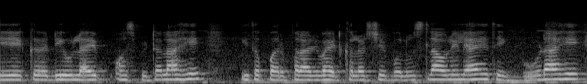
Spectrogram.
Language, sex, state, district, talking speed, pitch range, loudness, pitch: Marathi, female, Maharashtra, Solapur, 185 wpm, 210-225 Hz, -24 LUFS, 215 Hz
